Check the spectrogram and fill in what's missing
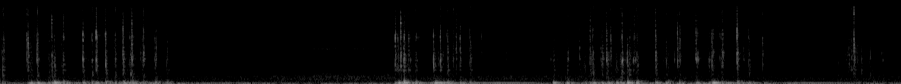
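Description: Two bare-fingertip hands type continuously on a black plastic full-size keyboard resting on a desk, its solid body fitted with hollow key switches. Quick, dry clicking taps come in three rapid bursts, separated by a quieter pause near the start and a brief gap near the middle. Each keystroke carries a soft low thud beneath a bright click that dies away at once.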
